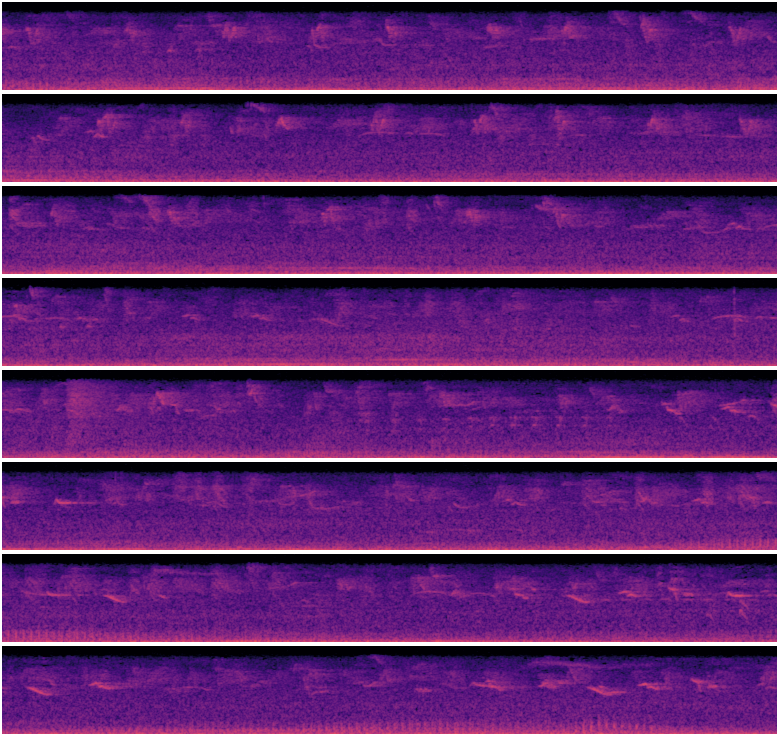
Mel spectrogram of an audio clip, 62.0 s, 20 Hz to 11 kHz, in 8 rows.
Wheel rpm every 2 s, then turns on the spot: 0, 0, 0, 0, 0, 0, 0, 0, 0, 0, 0, 0, 0, 0, 0, 0, 0, 0, 0, 0, 0, 0, 0, 0, 0, 0, 0, 0, 0, 0, 0.
none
